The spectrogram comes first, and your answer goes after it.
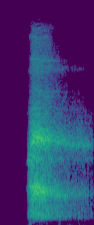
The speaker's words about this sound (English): One more deep breath.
